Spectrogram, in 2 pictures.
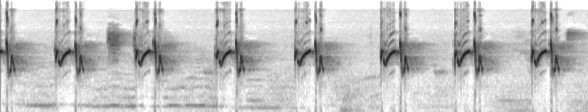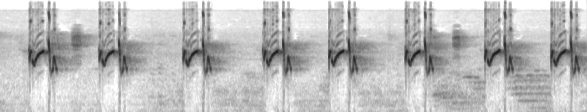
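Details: Red prinia calling, played to coax wild prinias into responding: a steady series of sharp, high, upturned chirps, each with a click, about once per second, with soft low murmurs in the background.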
